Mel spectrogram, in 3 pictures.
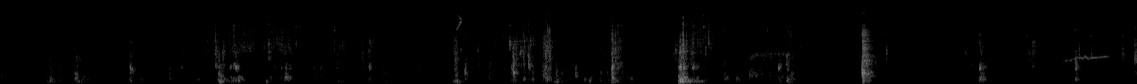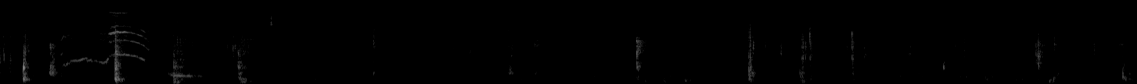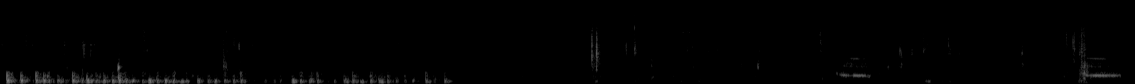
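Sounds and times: kitten meowing: 11.9 - 13.0
low rough rumble: 22.8 - 27.4.

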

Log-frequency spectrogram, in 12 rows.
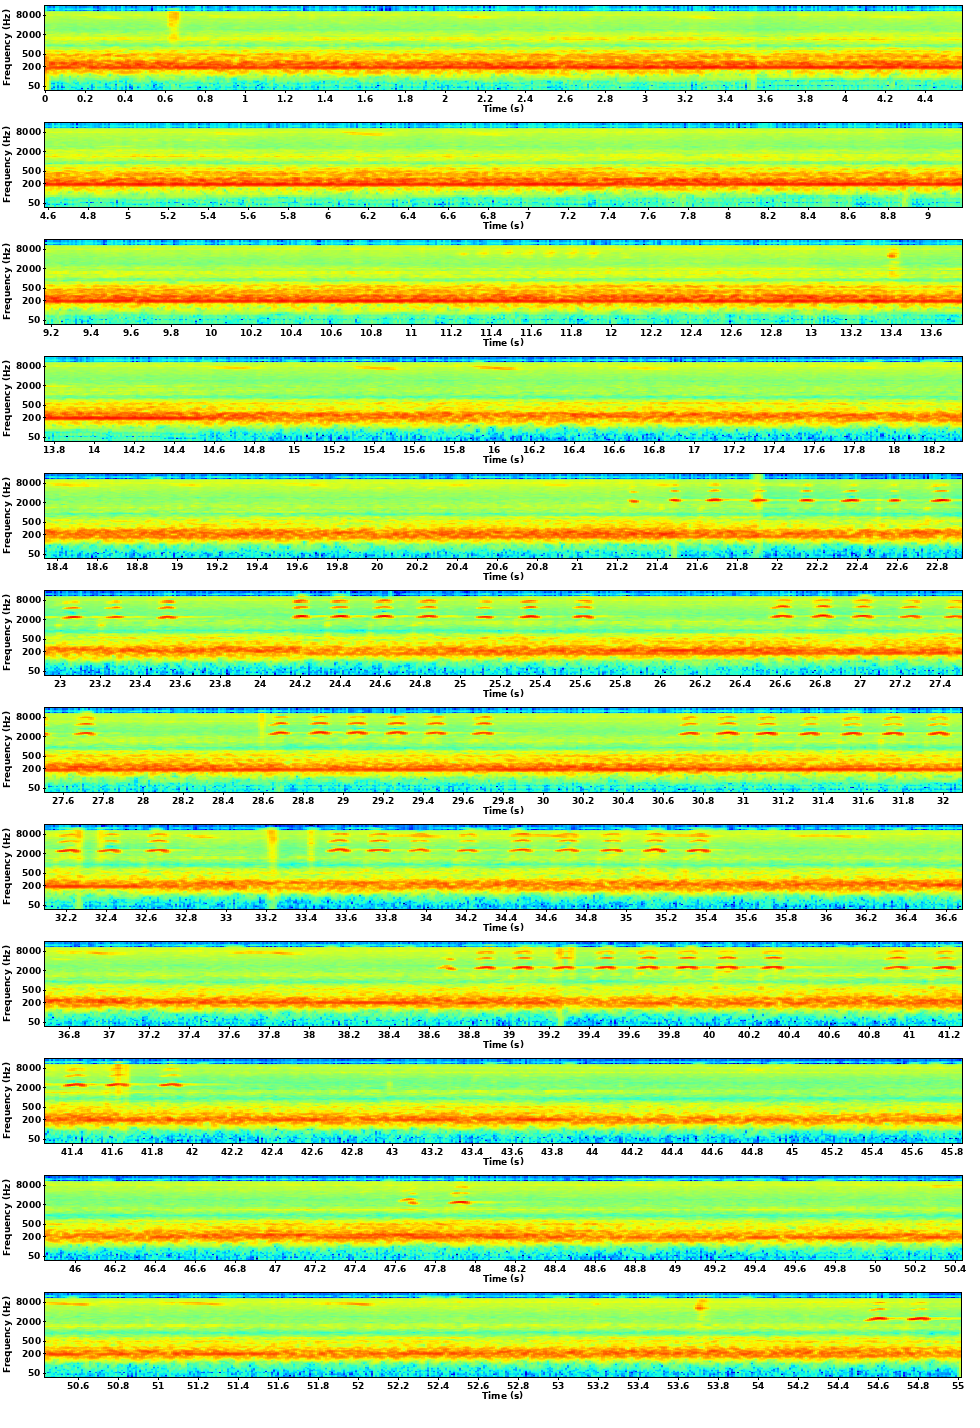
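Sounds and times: steady low hum: 0.0 - 55.0
osprey whistled chirps: 11.1 - 12.4, 17.7 - 30.0, 30.6 - 42.2, 47.0 - 48.4, 49.9 - 52.3, 54.4 - 55.0.

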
